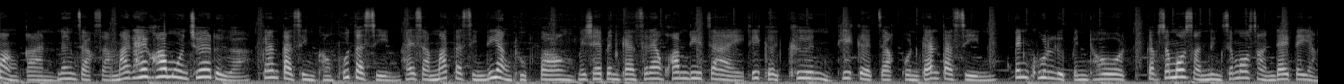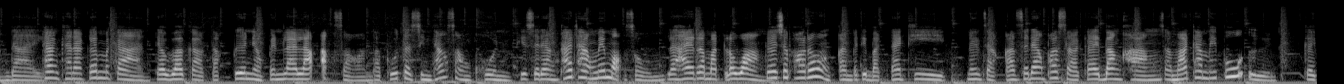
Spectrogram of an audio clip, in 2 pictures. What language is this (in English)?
Thai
